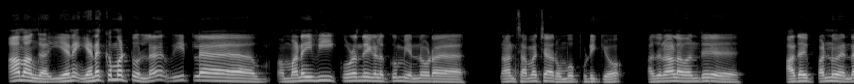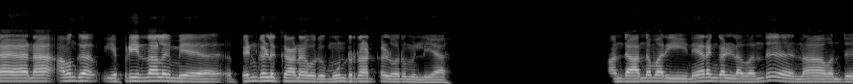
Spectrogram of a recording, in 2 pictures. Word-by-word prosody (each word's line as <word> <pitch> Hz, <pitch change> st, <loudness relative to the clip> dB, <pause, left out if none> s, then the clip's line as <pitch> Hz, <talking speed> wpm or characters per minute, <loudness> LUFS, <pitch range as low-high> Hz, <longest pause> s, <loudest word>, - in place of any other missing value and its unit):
ஆமாங்க. 180 Hz, -7 st, +5 dB, 0.2 s
ஏனா 165 Hz, +4 st, +4 dB
எனக்கு 205 Hz, +5 st, +3 dB
மட்டும் 195 Hz, -5 st, +1 dB
இல்ல, 140 Hz, -, -1 dB, 0.2 s
வீட்ல 190 Hz, 0 st, -2 dB, 0.8 s
ம -, -, -5 dB
மனைவி, 175 Hz, +4 st, +3 dB, 0.2 s
குழந்தைகளுக்கும் 165 Hz, -1 st, 0 dB
என்னோட 140 Hz, 0 st, -1 dB, 0.7 s
நான் 135 Hz, 0 st, -2 dB
சமைச்சா 150 Hz, +2 st, 0 dB
ரொம்ப 130 Hz, +2 st, -2 dB
பிடிக்கும். 125 Hz, -1 st, -3 dB, 0.3 s
அதனால 150 Hz, +4 st, +2 dB
வந்து 150 Hz, +2 st, -2 dB, 0.8 s
அதை 150 Hz, +3 st, +4 dB
பண்ணுவேன். 145 Hz, -1 st, +1 dB
நான் 150 Hz, 0 st, +4 dB
நான் 150 Hz, -1 st, +3 dB
அவுங்க 170 Hz, +1 st, 0 dB, 0.3 s
எப்பிடி 165 Hz, +2 st, 0 dB
இருந்தாலும் 165 Hz, -1 st, +2 dB
மெ 140 Hz, -, +3 dB, 0.6 s
பெண்களுக்கான 155 Hz, -2 st, +1 dB
ஒரு 135 Hz, 0 st, -2 dB
3 145 Hz, +1 st, -1 dB
நாட்கள் 135 Hz, -1 st, -1 dB
வரும் 120 Hz, -1 st, -4 dB
இல்லயா! 115 Hz, +1 st, -3 dB, 1.7 s
அந்த, 140 Hz, +2 st, -4 dB
அந்தமாரி 145 Hz, 0 st, -1 dB, 0.2 s
நேரங்கள்ல 150 Hz, -3 st, 0 dB
வந்து 150 Hz, +8 st, -5 dB, 0.3 s
நான் 130 Hz, 0 st, 0 dB
வந்து 125 Hz, +1 st, -4 dB
150 Hz, 125 wpm, -24 LUFS, 135-165 Hz, 1.7 s, ஆமாங்க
